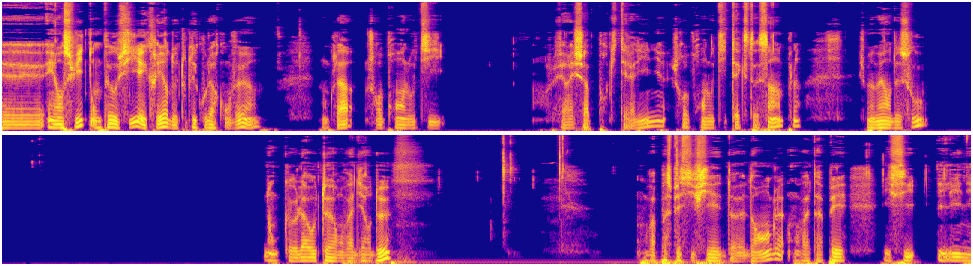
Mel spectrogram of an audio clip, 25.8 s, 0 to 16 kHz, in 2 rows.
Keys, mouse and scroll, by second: 7.9 Escape, 9.9 click, 13.5 click, 19.8 Return, 22.1 Return.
